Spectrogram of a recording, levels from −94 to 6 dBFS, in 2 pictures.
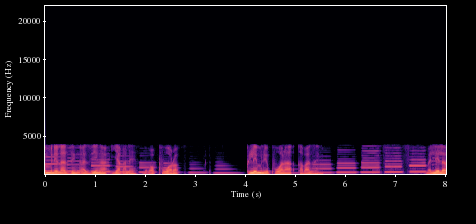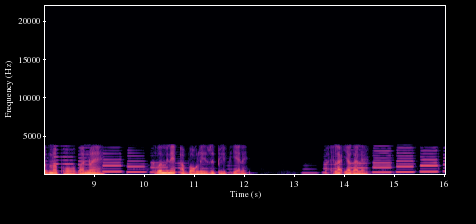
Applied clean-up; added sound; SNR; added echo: neural mask model RNNoise.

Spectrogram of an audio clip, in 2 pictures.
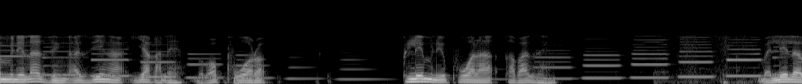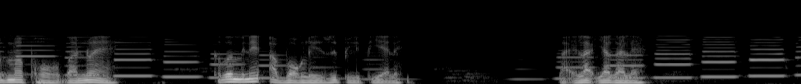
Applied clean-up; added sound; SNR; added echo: none; Wind instrument, woodwind instrument; 13 dB; none.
